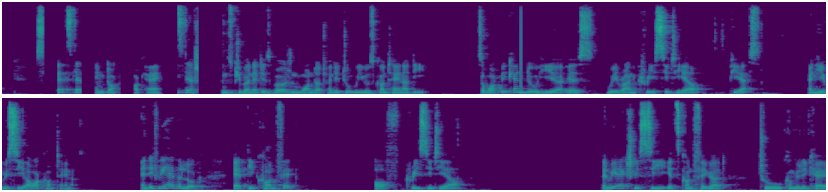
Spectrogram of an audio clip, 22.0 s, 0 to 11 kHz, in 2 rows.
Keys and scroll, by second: 2.5 Right, 2.6 Right.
